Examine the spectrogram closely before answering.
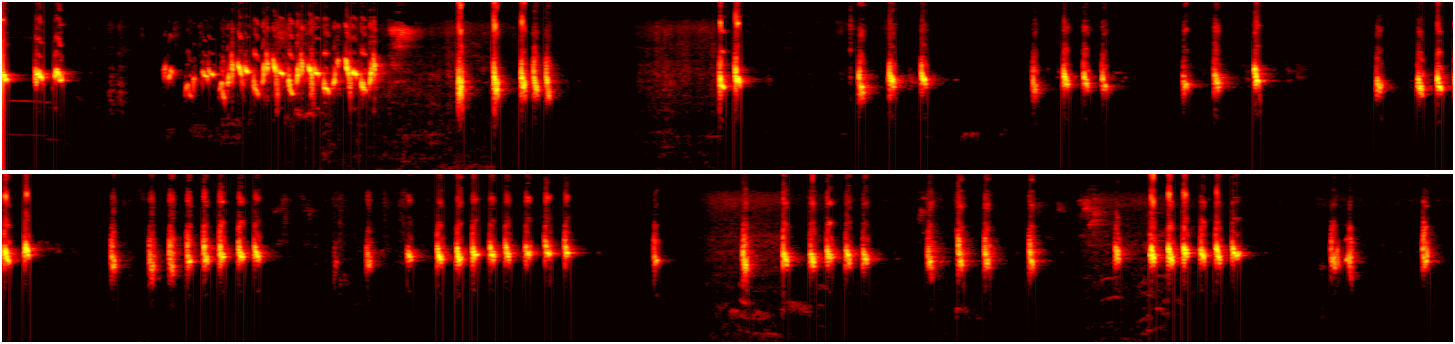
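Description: Yellow-vented bulbul singing in short, rapid, chattering phrases repeated every second or two, with a longer, louder run a couple of seconds in.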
